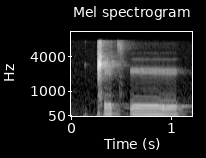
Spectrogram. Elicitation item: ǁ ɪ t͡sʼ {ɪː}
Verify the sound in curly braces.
correct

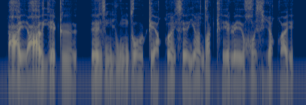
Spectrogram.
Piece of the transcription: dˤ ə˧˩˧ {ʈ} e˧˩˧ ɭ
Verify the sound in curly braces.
incorrect: ʈʰ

